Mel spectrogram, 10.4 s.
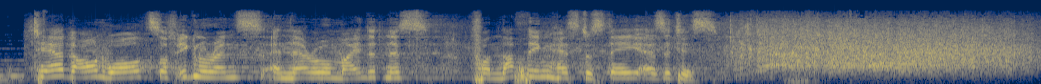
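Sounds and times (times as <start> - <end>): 
speech: 0.4 - 7.6
young students applauding in Harvard: 7.3 - 10.4.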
